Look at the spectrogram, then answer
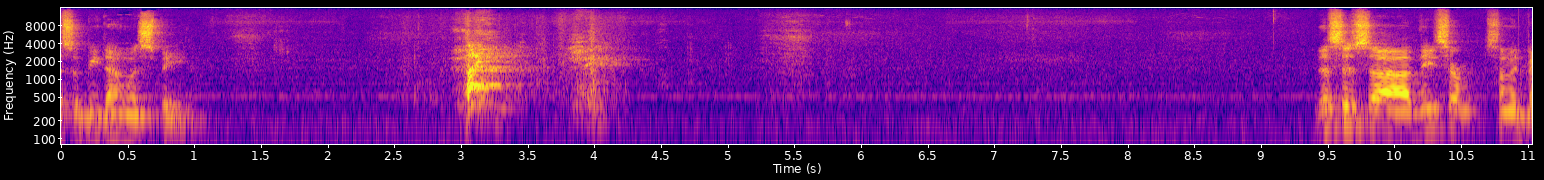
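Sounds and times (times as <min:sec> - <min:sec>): karate shout: 0:02.9 - 0:04.2.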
